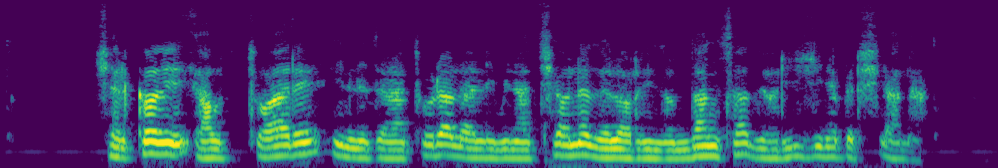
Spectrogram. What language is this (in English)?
Italian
